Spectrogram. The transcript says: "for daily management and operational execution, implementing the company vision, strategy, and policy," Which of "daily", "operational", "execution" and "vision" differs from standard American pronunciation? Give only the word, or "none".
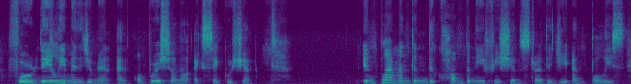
vision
